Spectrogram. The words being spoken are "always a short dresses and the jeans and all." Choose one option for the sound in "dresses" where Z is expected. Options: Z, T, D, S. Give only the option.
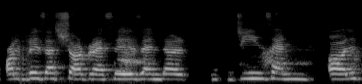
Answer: Z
